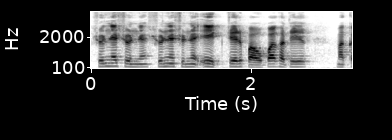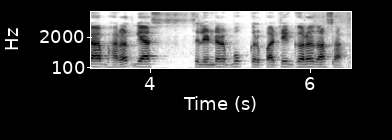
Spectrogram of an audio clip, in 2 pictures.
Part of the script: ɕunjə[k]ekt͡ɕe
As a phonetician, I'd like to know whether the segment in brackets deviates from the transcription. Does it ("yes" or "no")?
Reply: yes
